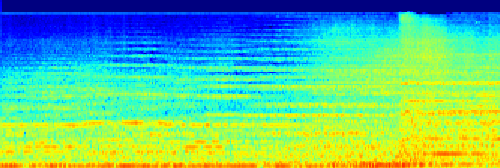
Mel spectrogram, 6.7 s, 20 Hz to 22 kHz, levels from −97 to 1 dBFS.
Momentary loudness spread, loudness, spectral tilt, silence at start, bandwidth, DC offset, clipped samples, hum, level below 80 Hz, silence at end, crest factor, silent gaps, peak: 7 LU; -21 LUFS; -5 dB/octave; 0 s; 16 kHz; under 0.1%; under 0.1%; none; -36 dBFS; 0 s; 16 dB; none; -6 dBFS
